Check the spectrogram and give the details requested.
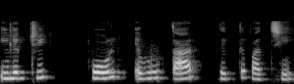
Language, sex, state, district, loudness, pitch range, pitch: Bengali, female, West Bengal, Malda, -20 LUFS, 260-305 Hz, 280 Hz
